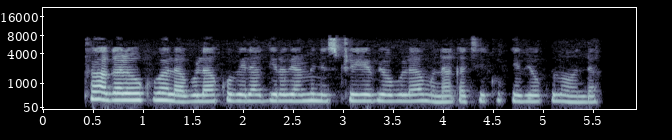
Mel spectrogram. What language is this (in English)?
Ganda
